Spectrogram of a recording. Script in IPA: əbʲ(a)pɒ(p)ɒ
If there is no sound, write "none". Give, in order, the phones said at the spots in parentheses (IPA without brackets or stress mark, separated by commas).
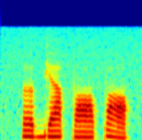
a, p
